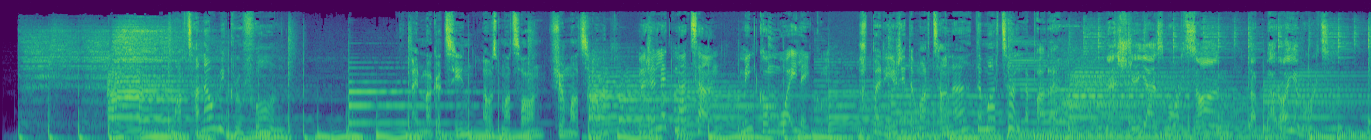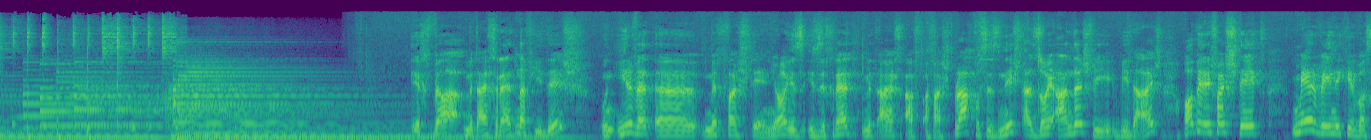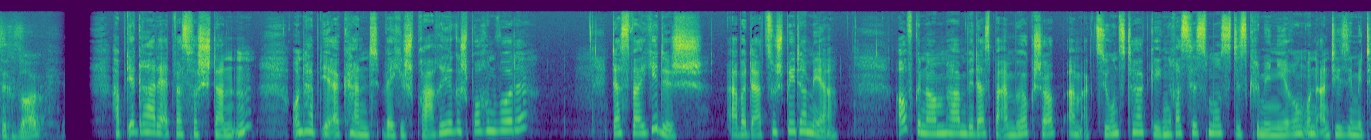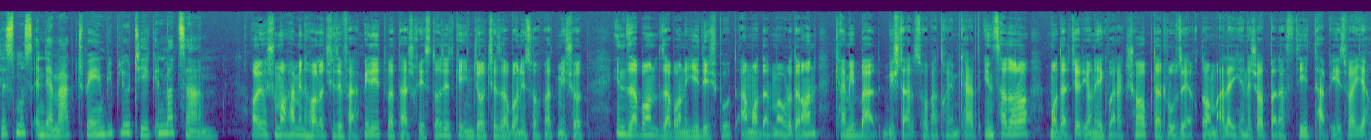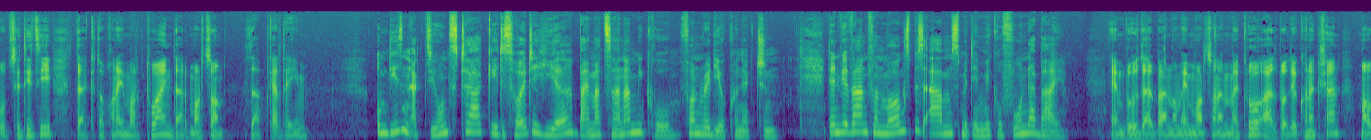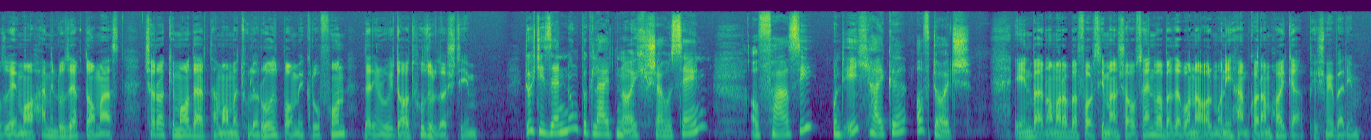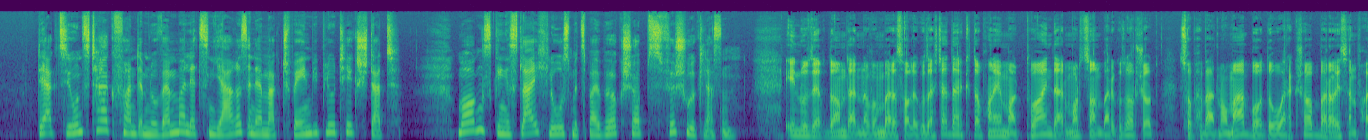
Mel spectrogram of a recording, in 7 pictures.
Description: Am Desinfopoint im Foyer konnte man sein Wissen über Medien und Falschinformationen spielerisch testen. Abends las dann der Schauspieler Peter Jordan aus seinem Buch: Kein schöner Land: Papas Krieg, meine Nazis und die deutsche Kultur. Wir waren den ganzen Tag mit dem Mikrofon dabei und haben mit einigen Akteuren und Teinehmer*innen gesprochen.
